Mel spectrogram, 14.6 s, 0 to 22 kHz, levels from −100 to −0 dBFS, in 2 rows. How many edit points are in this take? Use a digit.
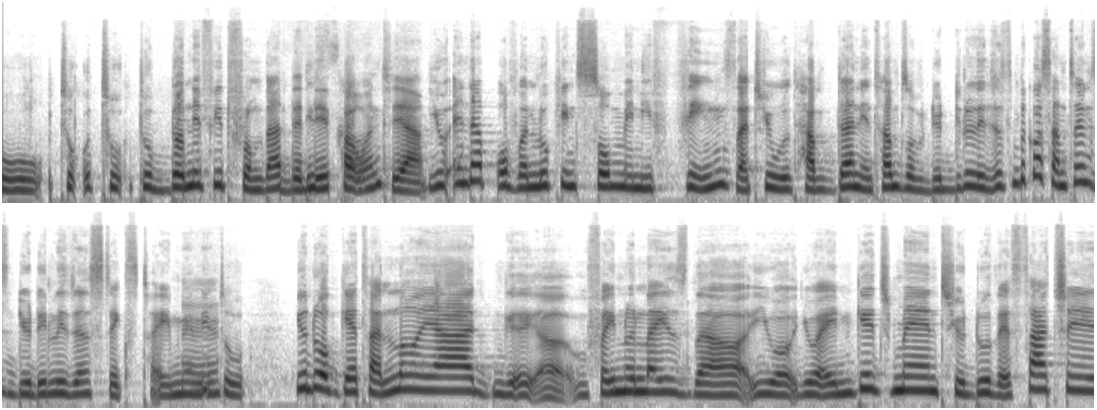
0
